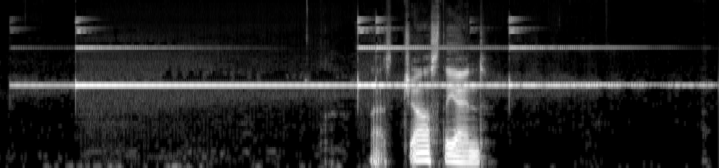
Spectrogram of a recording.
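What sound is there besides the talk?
meditation bell ringing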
